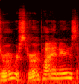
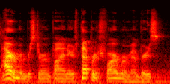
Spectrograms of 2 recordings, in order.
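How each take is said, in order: First: Said in the usual way. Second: Lower, dry Pepperidge Farm meme voice; deadpan meme voice. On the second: Retold or imitated. Answering his own question to viewers, lower deadpan meme voice. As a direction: answer your own question like the old commercial.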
